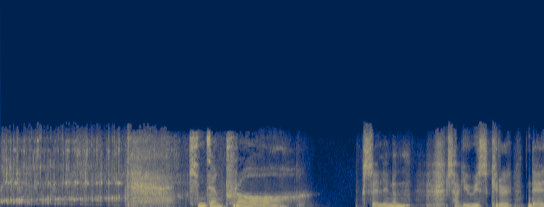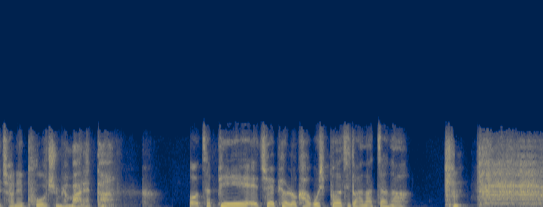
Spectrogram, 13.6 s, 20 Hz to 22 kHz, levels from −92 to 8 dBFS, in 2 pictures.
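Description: From start to finish there's gain pumping. The level swings by something like 25 dB, clamping down on each loud moment and creeping back up after, so loud and soft parts sit squashed together. The likely cause is mic gain set far too high, feeding a fast limiter.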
